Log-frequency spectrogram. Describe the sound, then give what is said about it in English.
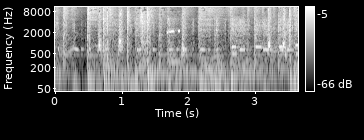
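Repeated low, throaty croaks from toad-like game enemies pulse over a busy, continuous game soundtrack, overlapping in quick irregular bursts at moderate loudness. “What are these toad dudes dropping?”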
